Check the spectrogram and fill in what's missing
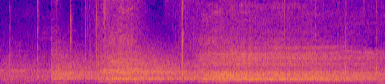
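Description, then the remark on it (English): A huge Tokyo Dome crowd roars at a wrestling match as Will Ospreay goes off the stanchion, a dense, sustained wall of cheering and shouting that surges louder after the first half second and stays loud throughout. “Electrifying this Tokyo Dome crowd.”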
